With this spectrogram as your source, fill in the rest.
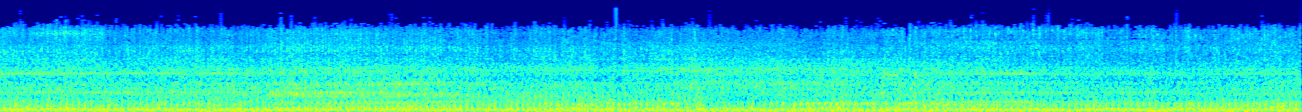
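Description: Wind buffets loudly against the rider.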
